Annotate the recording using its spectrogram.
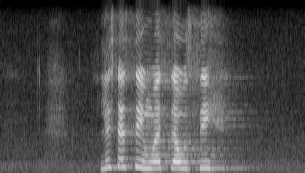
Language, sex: Northern Sotho, female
